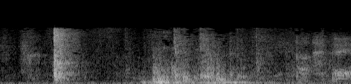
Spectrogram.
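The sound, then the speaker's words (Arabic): A door opens in a house as someone answers a knock, marked by one sharp knock-like click near the start and then soft rustling and shuffling, with a voice faintly present. “استنى يا شحت، استنى هقوم افتح لك اهو.”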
